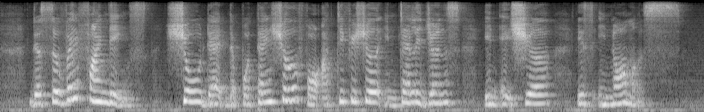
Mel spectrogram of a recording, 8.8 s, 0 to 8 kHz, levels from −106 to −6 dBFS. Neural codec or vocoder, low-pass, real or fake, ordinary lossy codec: vocoder, 24 kHz, 100 mel bands, Vocos; 7.2 kHz; fake; none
